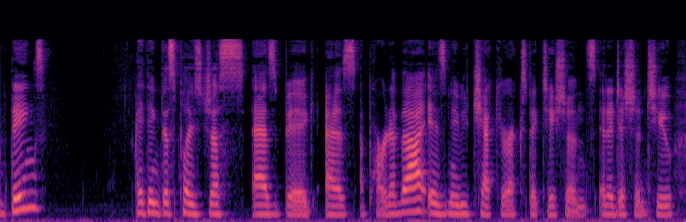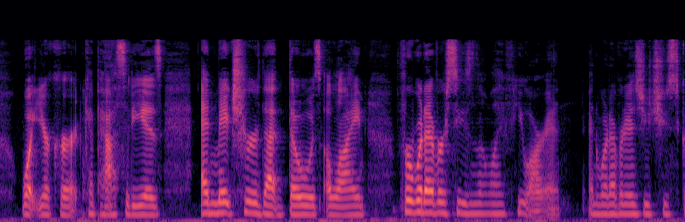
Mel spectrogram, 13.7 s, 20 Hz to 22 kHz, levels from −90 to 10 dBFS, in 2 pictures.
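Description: No technical faults can be heard anywhere in the recording.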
